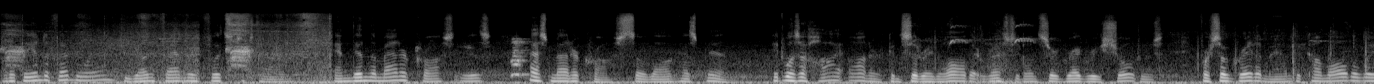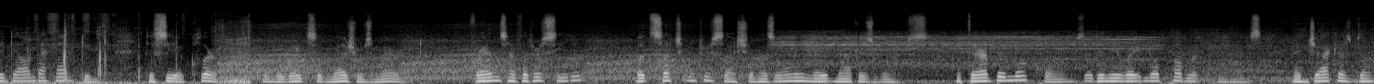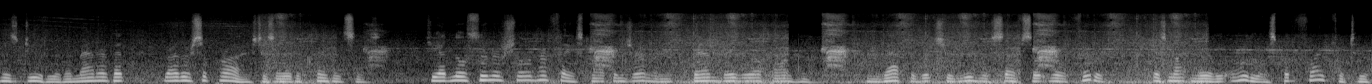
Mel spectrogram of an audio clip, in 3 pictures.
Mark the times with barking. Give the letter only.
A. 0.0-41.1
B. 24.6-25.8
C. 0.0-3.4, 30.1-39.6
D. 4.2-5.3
D.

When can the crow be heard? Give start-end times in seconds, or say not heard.
0.0-3.4, 30.1-39.6.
